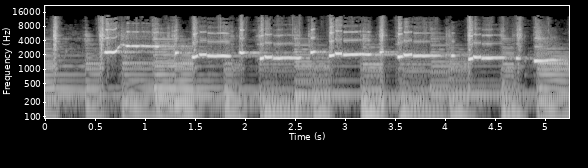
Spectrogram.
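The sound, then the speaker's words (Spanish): A person whistles a steady, wandering melody over strummed string accompaniment with a regular plucked bass rhythm, the whistle clear and prominent throughout, with no voices. “Vengo de la costa del Clé, meta tropear y chiflar.”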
